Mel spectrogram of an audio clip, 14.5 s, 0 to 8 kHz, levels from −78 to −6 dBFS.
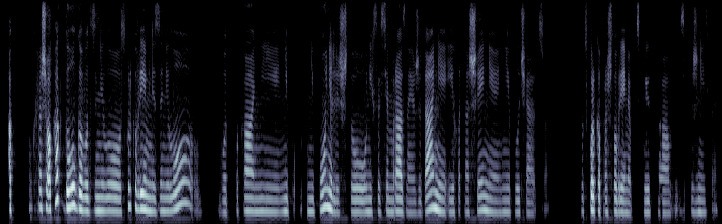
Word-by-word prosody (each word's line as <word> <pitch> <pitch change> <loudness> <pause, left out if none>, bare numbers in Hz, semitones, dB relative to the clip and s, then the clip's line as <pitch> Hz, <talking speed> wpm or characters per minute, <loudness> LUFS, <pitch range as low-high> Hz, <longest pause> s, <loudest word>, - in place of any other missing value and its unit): А, - - +5
п - - -29 0.4
Хорошо, 225 -3 +3
а 200 - +9
как 330 +5 +3
долго 220 -2 +9
вот 175 -2 -1
заняло, 180 -1 -1
сколько 235 +7 -4
времени 195 -4 +5
заняло, 190 - -3 0.3
вот 160 -1 -14
пока 175 +1 -3
они 170 -1 -6
не 175 +1 -6
по 165 - -25 0.2
не 170 0 -6
поняли, 200 -3 +2
что 160 0 -5
у 165 - -4
них 165 -1 -7
совсем 165 -1 -9
разные 165 -2 -1
ожидания, 175 +3 +1
и 165 - -11
их 160 0 -11
отношения 165 +1 -5
не 160 +1 -10
получаются? 160 +5 -14 0.7
Вот 175 - -16
сколько 185 -2 +2
прошло 165 +1 -6
время 155 -3 -4
после, 160 -1 -11 0.2
там, 150 -1 -10
с 175 - -16
женитьбы? 165 +5 -12
170 Hz, 155 wpm, -26 LUFS, 160-190 Hz, 0.7 s, а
